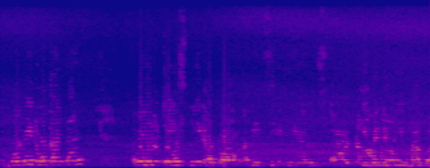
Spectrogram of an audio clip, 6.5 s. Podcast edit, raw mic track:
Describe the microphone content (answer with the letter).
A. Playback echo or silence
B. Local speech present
B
